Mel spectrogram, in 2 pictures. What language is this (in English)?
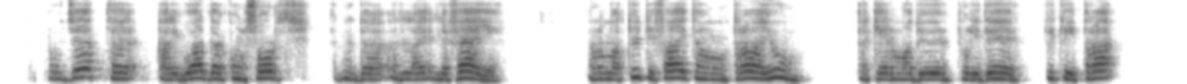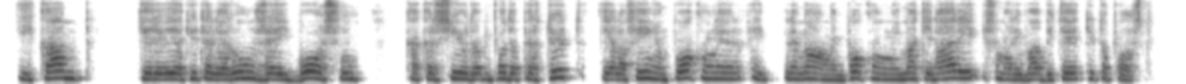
Piedmontese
